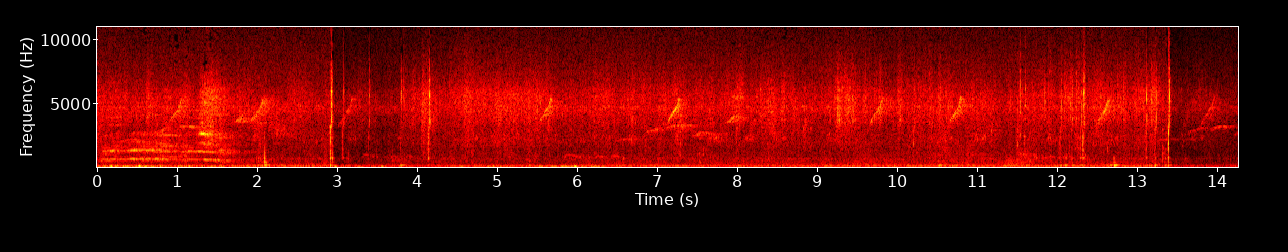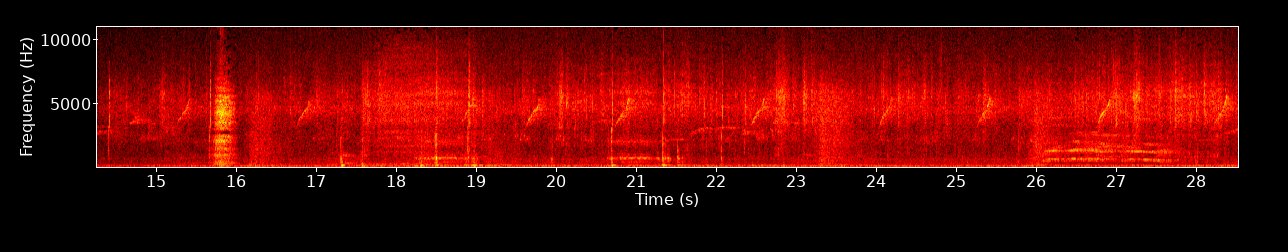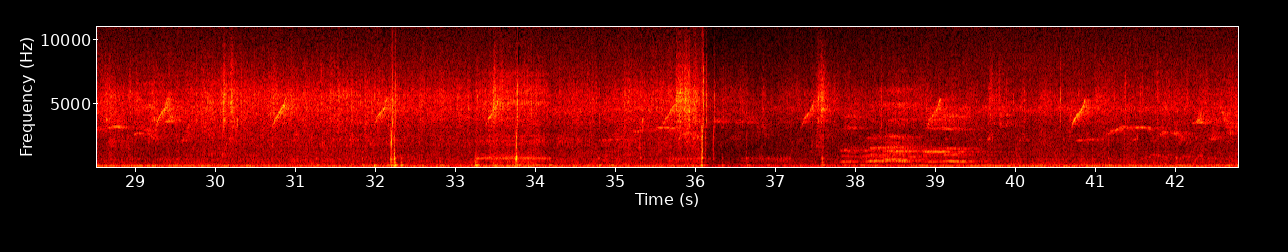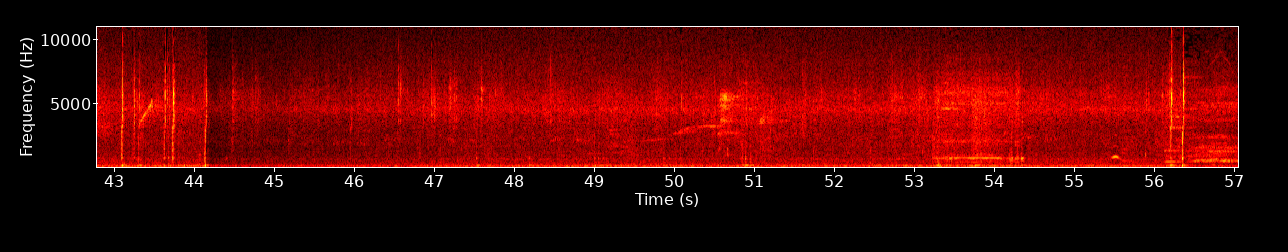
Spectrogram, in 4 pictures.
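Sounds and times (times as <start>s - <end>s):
low animal calls: 15.3s - 16.1s, 17.0s - 22.2s, 33.2s - 34.9s, 53.0s - 57.0s
high rising bird chirps: 16.9s - 21.1s.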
